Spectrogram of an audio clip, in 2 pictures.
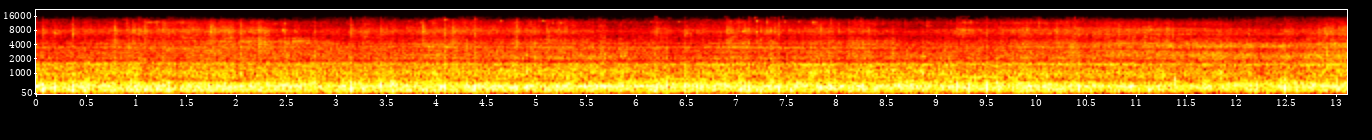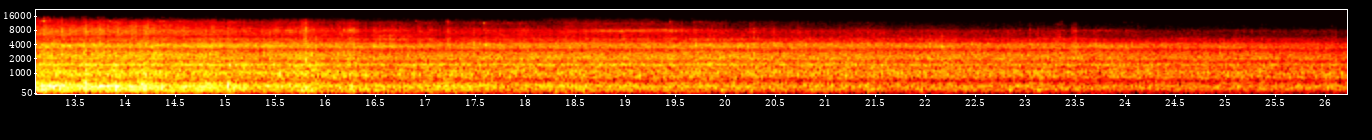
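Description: Passenger coaches of a departing train rolling past at speed, their wheels clattering on the rails. The sound fades steadily from about two-thirds of the way in as the tail of the train moves away.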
